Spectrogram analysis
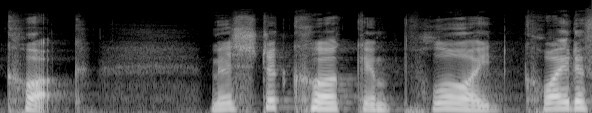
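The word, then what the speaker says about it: Coke: Now, in 1849, there was a wealthy landowner also in England, and his last name was C O K, but he pronounced it Cook.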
